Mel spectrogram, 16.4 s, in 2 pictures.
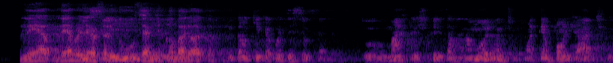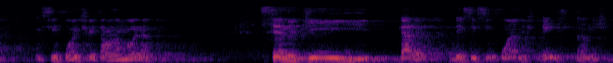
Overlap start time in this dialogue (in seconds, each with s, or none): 1.1 s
